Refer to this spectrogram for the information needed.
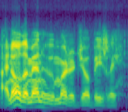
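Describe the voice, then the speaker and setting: Western radio hero: very low, authoritative, clipped and formal, on a dull vintage recording. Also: male voice, lively intonation, brisk. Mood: firm, assured. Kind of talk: 1940s radio acting.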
